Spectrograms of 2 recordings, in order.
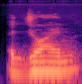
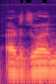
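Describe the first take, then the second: First: "एडजॉइन" with silent d, a-join. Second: "एडजॉइन" with an audible d, ad-join; D pronounced. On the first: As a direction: drop the d in "एडजॉइन". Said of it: "डी silent होता है". ("एडजॉइन" में ड चुप, अजॉइन) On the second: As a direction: sound the d before j in "एडजॉइन". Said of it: "नहीं होता". ("एडजॉइन" में ड बोलकर, ऐड-जॉइन) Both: Shown as a demonstration.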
